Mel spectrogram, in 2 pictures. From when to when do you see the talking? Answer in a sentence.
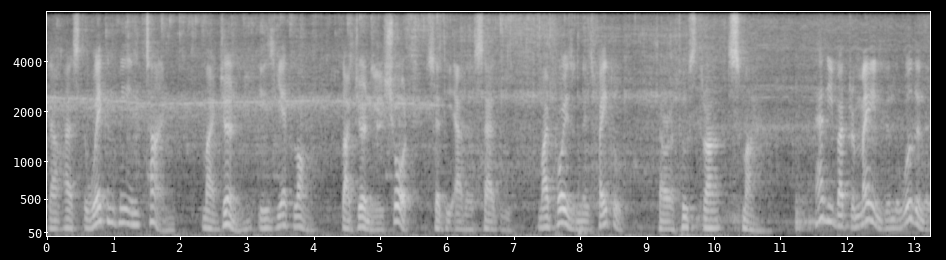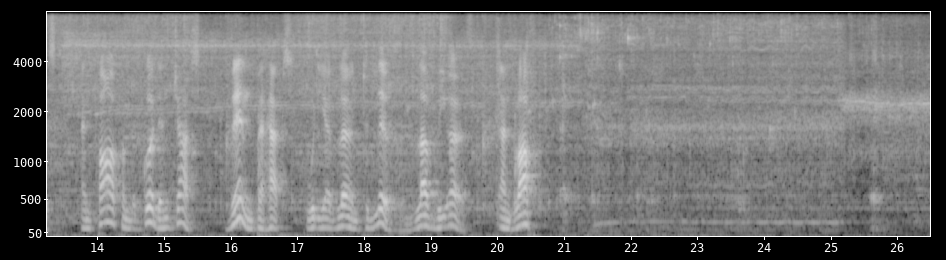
The talking can be heard from 0.0 to 10.8 s and from 11.5 to 20.6 s.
